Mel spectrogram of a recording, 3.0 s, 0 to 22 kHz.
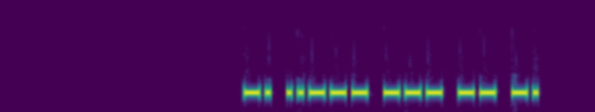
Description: Morse code, heard as a keyed tone, about 46 wpm, 700 Hz. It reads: N2OMN
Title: USA Call Signs - 5 Characters - Repeated 3x - 45wpm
